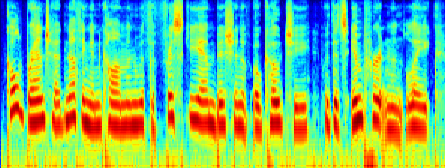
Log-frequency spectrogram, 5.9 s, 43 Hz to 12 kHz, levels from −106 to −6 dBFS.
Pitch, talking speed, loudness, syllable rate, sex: 195 Hz, 160 wpm, -18 LUFS, 4.9 syllables/s, female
